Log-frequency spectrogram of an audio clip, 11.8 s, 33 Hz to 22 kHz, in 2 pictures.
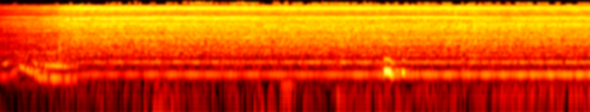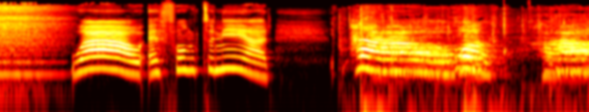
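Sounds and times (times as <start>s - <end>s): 
drill whirring with a constant motor whine: 0.0s - 6.6s
speech: 3.8s - 4.3s, 6.7s - 11.7s.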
